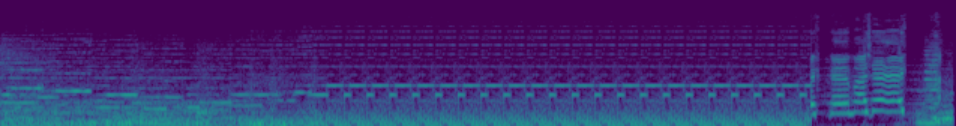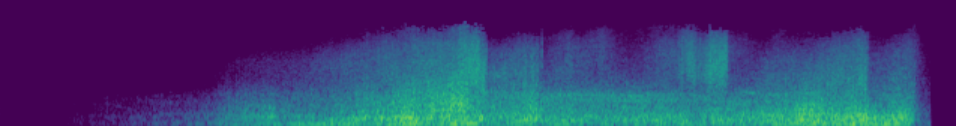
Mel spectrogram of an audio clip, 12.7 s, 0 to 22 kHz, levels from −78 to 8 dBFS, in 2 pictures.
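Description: Likely a stall in the player, encoder or stream, which kept re-sending the last fragment it held, producing a broken-record loop from 2.29 s to 5.40 s. A piece about 152 ms long repeats exactly, back to back, 20 times, giving a rapid stuttering pulse of about six or seven repeats per second. Whatever audio belonged in those three seconds never plays; the sound resumes after the loop with that stretch missing.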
